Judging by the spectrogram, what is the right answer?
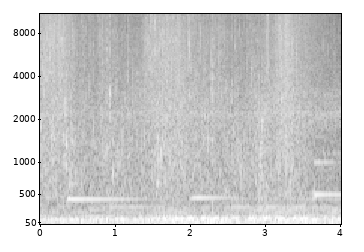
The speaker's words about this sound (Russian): Лодка плывет сквозь густой туман.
